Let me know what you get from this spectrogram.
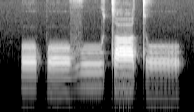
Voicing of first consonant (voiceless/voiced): voiceless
